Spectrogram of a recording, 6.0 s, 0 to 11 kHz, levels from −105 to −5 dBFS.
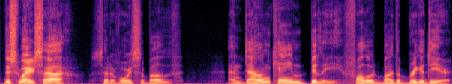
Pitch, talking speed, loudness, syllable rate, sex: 120 Hz, 150 wpm, -19 LUFS, 4.6 syllables/s, male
